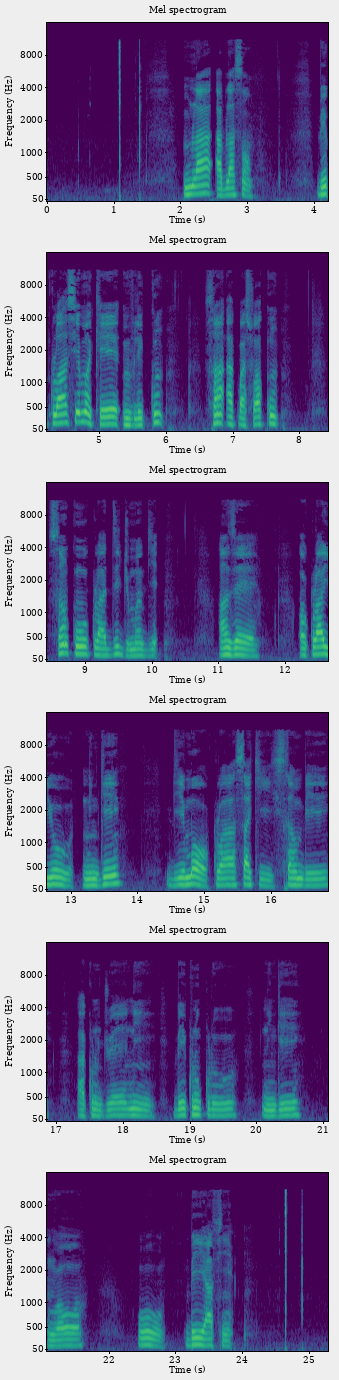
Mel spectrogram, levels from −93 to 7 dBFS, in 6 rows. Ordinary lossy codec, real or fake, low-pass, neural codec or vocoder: MP3, 48 kbps; fake; 14.4 kHz; vocoder, 44.1 kHz, 128 mel bands, Pupu-Vocoder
